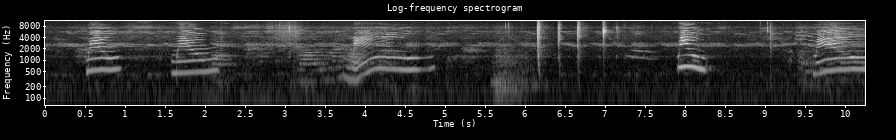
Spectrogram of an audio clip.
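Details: Very angry cat, described as fighting, giving drawn-out, rising and wavering yowling meows, about six separate calls, with a few sharp clicks or knocks midway.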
